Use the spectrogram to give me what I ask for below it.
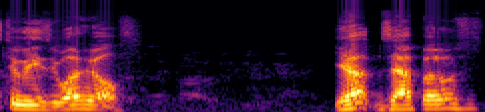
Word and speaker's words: Zappos: Yep, Zappos, not Zapatos, but good try.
